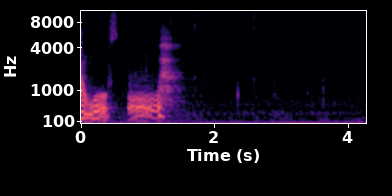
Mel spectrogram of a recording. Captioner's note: groans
